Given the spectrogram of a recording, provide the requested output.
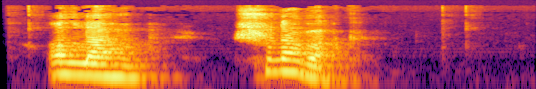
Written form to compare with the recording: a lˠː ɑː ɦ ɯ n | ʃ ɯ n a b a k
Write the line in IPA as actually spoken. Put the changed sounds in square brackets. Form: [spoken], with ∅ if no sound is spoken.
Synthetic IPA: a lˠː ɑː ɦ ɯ [m] | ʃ [u] n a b a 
